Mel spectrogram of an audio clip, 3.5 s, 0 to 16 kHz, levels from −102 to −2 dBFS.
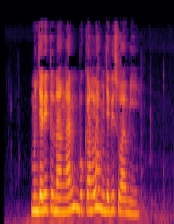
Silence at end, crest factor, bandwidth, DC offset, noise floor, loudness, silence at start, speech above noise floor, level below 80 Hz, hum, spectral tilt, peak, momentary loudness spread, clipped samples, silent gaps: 0.7 s; 22 dB; 11 kHz; under 0.1%; -59 dBFS; -22 LUFS; 0.65 s; 37 dB; -54 dBFS; none; -4 dB/octave; -2 dBFS; 13 LU; under 0.1%; none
